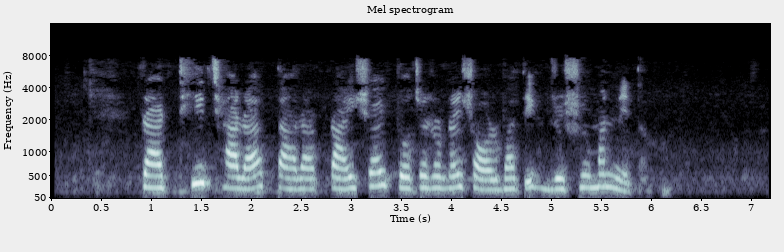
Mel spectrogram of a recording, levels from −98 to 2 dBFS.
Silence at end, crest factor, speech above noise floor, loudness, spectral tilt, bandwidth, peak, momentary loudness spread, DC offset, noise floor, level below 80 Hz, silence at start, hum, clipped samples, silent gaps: 1 s; 16 dB; 41 dB; -17 LUFS; -4.5 dB/octave; 7.8 kHz; -2 dBFS; 5 LU; under 0.1%; -57 dBFS; -60 dBFS; 0.9 s; none; under 0.1%; none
